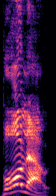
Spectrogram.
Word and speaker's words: Ballout: The terrorist Abdul Ballout. If I my last name, my family name were ball out. And it's spelled just the way it sounds.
